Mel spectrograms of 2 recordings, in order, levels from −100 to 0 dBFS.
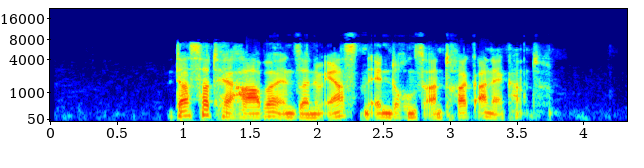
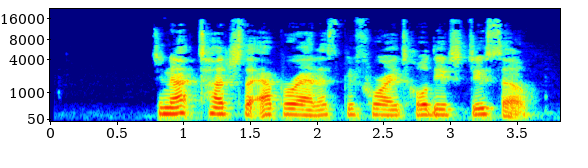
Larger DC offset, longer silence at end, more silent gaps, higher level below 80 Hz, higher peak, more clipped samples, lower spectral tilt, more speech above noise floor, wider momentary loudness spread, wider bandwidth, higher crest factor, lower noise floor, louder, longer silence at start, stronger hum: neither; first, 0.65 s vs 0.25 s; neither; about the same, -56 dBFS vs -54 dBFS; about the same, -2 dBFS vs -2 dBFS; neither; about the same, -4 dB/octave vs -5 dB/octave; about the same, 53 dB vs 52 dB; first, 11 LU vs 6 LU; second, 10 kHz vs 16 kHz; about the same, 20 dB vs 20 dB; about the same, -74 dBFS vs -72 dBFS; about the same, -20 LUFS vs -20 LUFS; first, 0.95 s vs 0.8 s; neither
